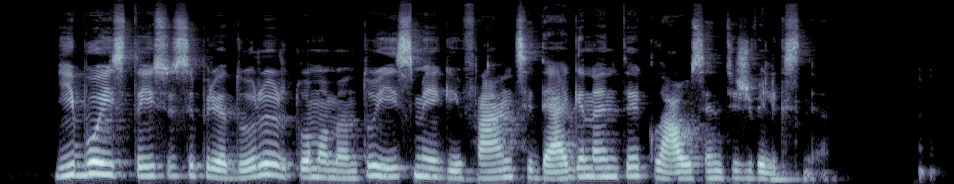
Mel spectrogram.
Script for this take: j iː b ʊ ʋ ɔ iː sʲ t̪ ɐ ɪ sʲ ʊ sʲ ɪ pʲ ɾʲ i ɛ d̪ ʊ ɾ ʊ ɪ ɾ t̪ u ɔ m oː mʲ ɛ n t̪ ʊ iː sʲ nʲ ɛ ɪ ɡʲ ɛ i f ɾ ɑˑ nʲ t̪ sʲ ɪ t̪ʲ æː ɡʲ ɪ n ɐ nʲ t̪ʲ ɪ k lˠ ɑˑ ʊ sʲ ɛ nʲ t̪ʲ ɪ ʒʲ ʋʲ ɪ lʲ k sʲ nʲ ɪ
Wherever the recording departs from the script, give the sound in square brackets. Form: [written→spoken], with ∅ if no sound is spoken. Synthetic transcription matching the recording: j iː b ʊ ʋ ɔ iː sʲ t̪ ɐ ɪ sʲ ʊ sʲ ɪ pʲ ɾʲ i ɛ d̪ ʊ ɾ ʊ ɪ ɾ t̪ u ɔ m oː mʲ ɛ n t̪ ʊ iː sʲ [nʲ→mʲ] ɛ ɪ ɡʲ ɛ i f ɾ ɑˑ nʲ t̪ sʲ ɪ [t̪ʲ→d̪ʲ] æː ɡʲ ɪ n ɐ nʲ t̪ʲ ɪ k lˠ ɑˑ ʊ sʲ ɛ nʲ t̪ʲ ɪ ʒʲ ʋʲ ɪ lʲ k sʲ nʲ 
